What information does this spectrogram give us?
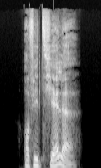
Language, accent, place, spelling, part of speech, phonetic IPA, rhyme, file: German, Germany, Berlin, offizielle, adjective, [ɔfiˈt͡si̯ɛlə], -ɛlə, De-offizielle.ogg
- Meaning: inflection of offiziell: 1. strong/mixed nominative/accusative feminine singular 2. strong nominative/accusative plural 3. weak nominative all-gender singular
